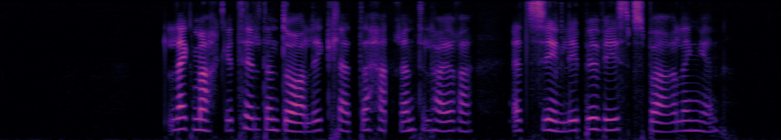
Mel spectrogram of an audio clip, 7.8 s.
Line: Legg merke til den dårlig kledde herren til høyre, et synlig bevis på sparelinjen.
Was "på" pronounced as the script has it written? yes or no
no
